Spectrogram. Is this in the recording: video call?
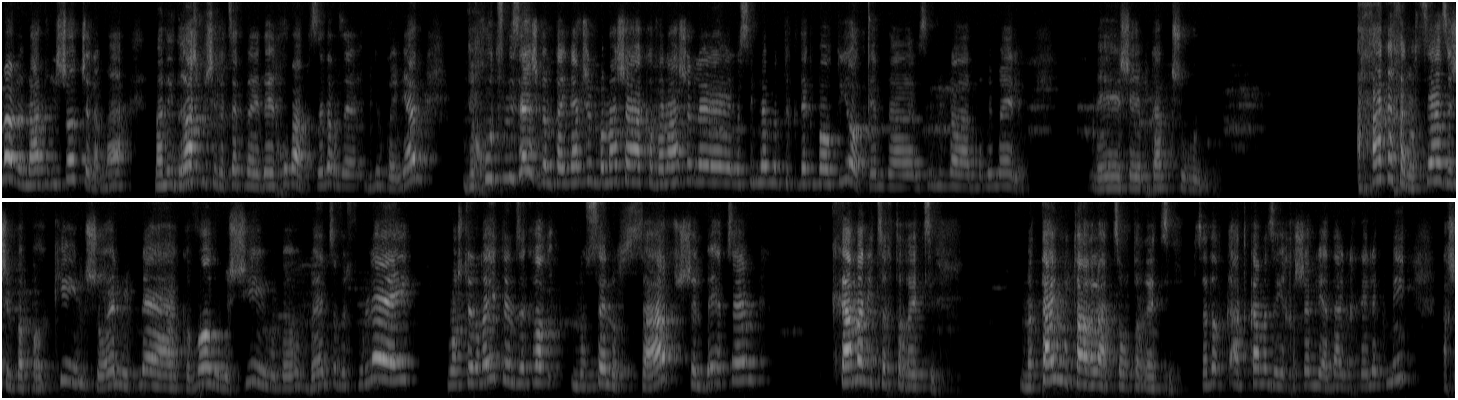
yes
